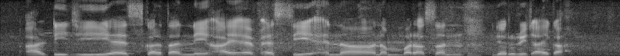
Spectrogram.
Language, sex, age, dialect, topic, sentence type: Marathi, male, 18-24, Varhadi, banking, question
